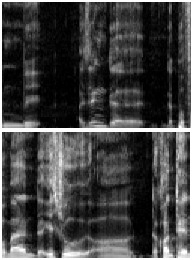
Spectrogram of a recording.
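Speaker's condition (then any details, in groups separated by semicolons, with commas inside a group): No condition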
